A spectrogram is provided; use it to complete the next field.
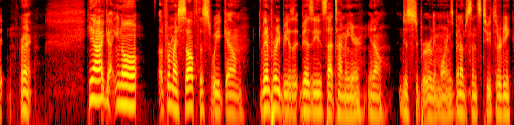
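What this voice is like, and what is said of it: Hoarse, strained voice. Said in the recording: “I'm kind of losing my voice, too. Like, if you guys can't tell”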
